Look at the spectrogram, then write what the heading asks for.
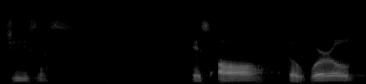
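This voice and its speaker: A man preaching a sermon with emphatic delivery, swinging between urgent loud passages and quiet, intimate ones. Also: low-pitched, level tone, extremely slow. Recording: long hall reverb.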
